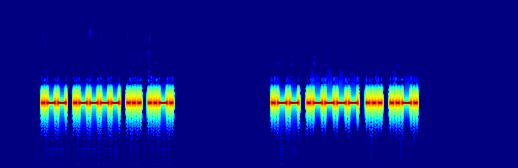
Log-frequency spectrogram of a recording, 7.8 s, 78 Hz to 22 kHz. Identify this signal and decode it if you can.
Morse code, heard as a keyed tone, about 28 wpm, 700 Hz. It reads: W1SF W1SF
